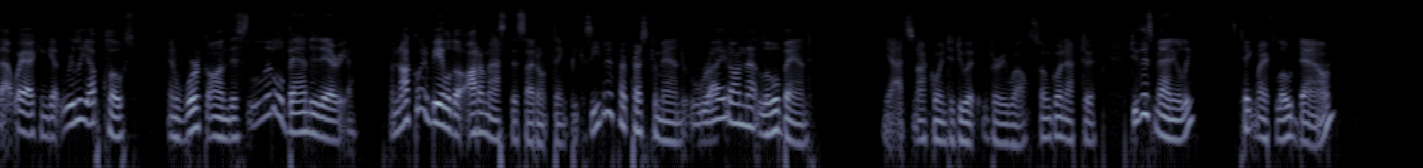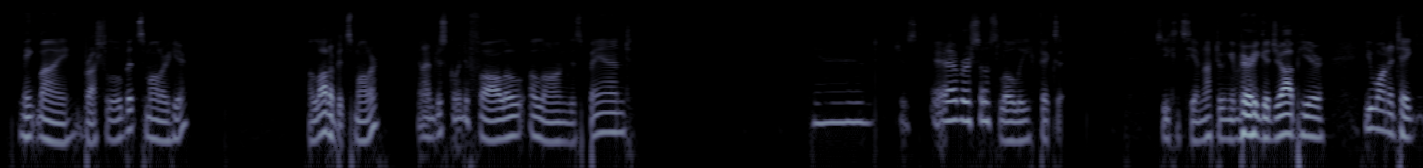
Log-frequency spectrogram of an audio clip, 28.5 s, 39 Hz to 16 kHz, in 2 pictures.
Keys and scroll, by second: 11.3 super+z.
